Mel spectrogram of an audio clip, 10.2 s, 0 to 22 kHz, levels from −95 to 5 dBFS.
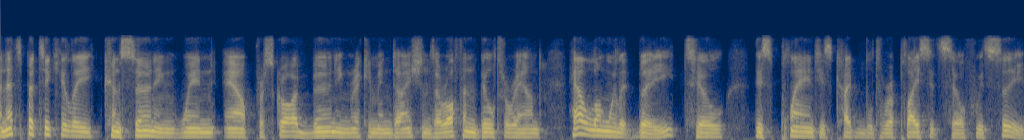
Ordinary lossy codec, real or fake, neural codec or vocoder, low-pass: Opus, 16 kbps; real; none; 7.2 kHz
